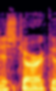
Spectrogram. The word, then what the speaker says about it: historic: Well, it's a soft H, and yes, so people say an historic event.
